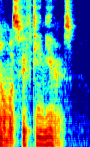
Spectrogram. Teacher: The T disappears between S and F.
